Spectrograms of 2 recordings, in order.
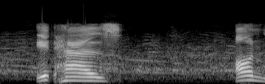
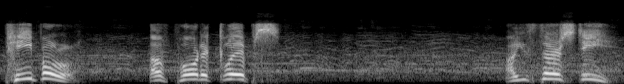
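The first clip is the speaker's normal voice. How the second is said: high, loud, slow rally cry; rabble-rousing orator; 10 semitones higher, 6 dB louder than usual. Acted. Sylph orator shouting to the protest crowd, high and loud. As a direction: rouse the crowd from the crates. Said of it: "he is shouting in Susurran".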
